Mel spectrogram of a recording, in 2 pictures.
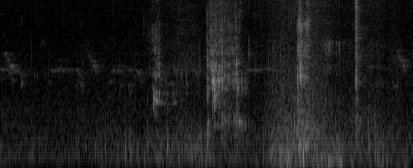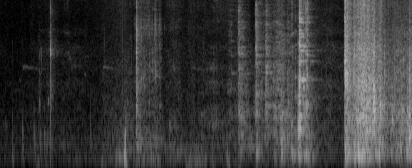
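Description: Cognac poured from a bottle into a metal jigger and tipped into a stainless steel shaker tin, with small sharp clinks of glass and metal as the bottle and jigger are handled and set down on the bar. A louder clatter comes near the end.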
